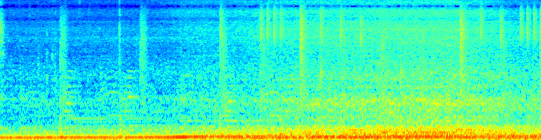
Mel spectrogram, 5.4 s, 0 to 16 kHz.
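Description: A car engine fitted with a Holley 1850 carburetor idles steadily, a close, loud, even low rumble throughout with faint ticking on top.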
